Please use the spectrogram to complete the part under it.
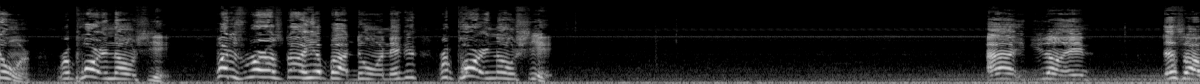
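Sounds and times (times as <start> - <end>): faint high-pitched tone: 0.0 - 12.0
low car cabin rumble: 0.0 - 12.0.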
